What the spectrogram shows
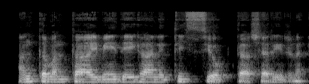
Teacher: there are absolutely no aspirated consonants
